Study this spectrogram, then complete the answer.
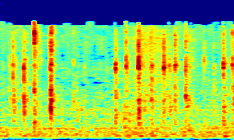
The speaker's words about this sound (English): Now, I'm going to simply type your email address, right?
